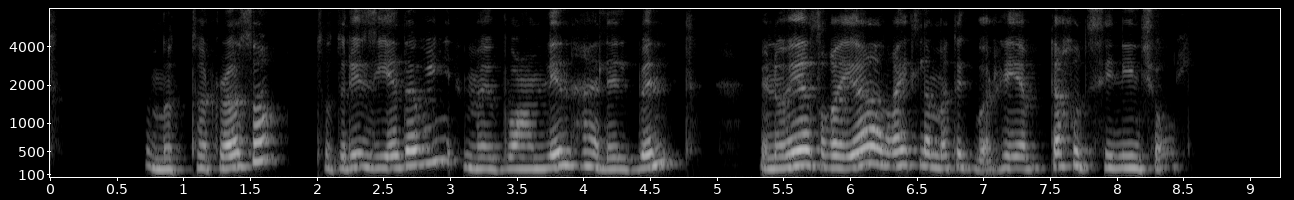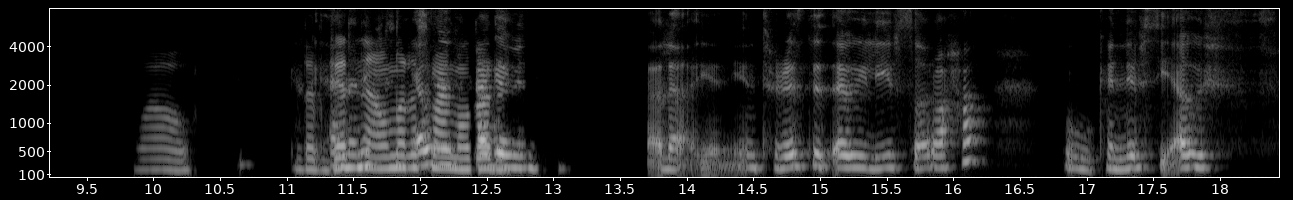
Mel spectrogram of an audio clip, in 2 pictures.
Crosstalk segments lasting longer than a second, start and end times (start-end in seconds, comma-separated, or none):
11.3-12.7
